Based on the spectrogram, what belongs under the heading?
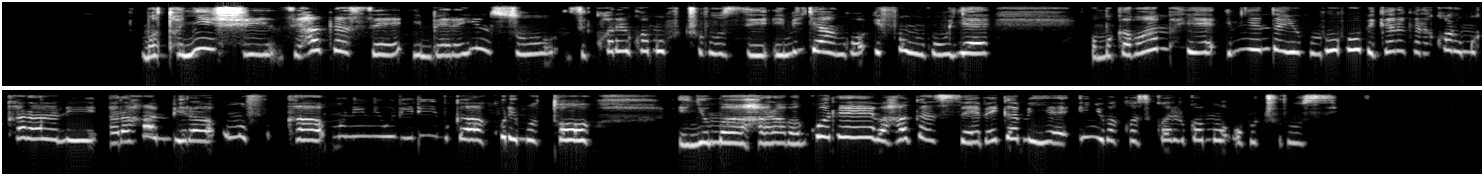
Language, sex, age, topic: Kinyarwanda, female, 36-49, government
